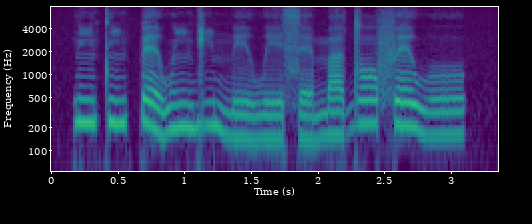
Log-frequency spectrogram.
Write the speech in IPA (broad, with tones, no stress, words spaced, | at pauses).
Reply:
ɾĩ˦tĩ˦k͡pɛ˦˨ wĩ˧ɡi˧ me˨ we˨sɛ˨ma˧ dɔ˦fɛ˦ wo˧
